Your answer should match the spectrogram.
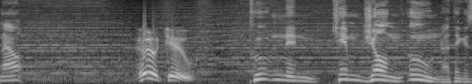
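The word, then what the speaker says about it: Kim Jong-un: them were hanging out who two Putin and Kim jung-un I think is how you say his name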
